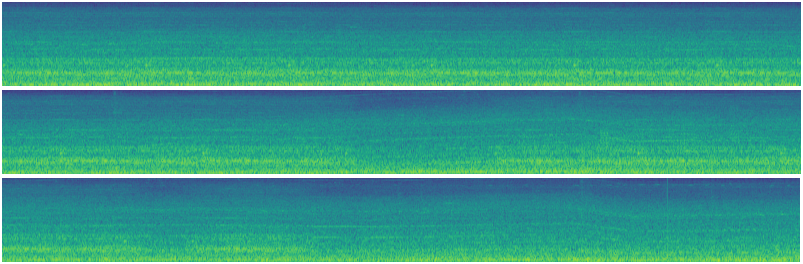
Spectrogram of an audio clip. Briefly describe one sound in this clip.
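A tank engine rumbles and roars steadily.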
